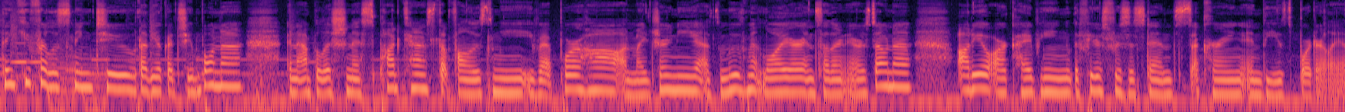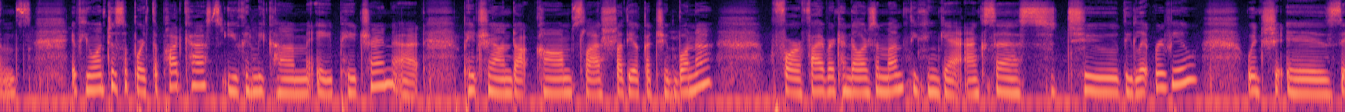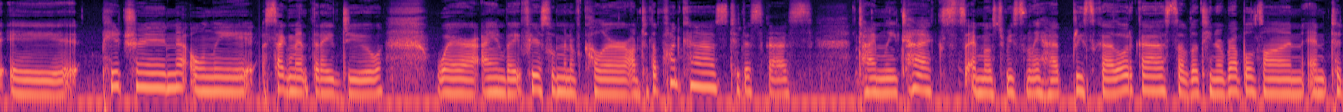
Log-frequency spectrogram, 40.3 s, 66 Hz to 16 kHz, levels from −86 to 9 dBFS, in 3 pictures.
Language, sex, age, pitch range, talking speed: English, female, 20-39, 160-195 Hz, 150 wpm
